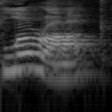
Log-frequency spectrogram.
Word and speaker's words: Lorac: It's Lorac um, unzip palette and uh, you get a behindthescenes eye primer, which is one of my favorites.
